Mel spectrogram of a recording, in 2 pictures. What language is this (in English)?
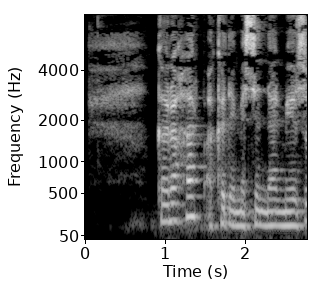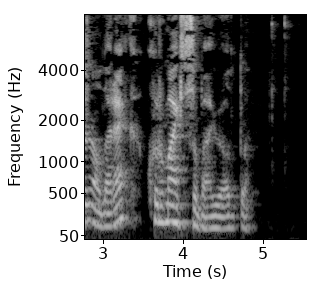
Turkish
